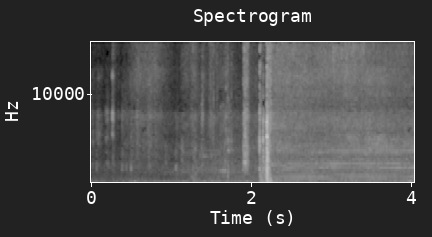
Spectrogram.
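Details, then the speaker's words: 2010 Isuzu Panther LS Turbo, about 50,000 km, engine running: the front-left power window runs up and down with a smooth, steady motor hum and stops with a soft thud. All power windows work normally. "ya naik turun normal untuk depan kiri power window-nya normal"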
